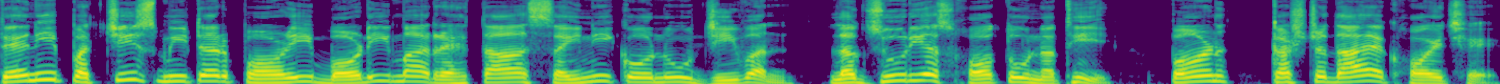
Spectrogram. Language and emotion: Gujarati, neutral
